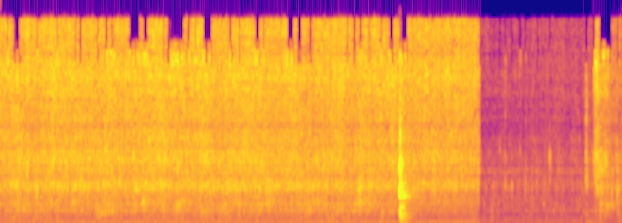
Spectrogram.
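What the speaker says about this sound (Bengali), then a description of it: "মশলাটা পুরো ভাজা হয়ে গেছে, দেখেন।" Spice paste with poppy seed frying in a wok for a pointed gourd dish, a steady close sizzle with a brief clatter near the middle, quieter toward the end.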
